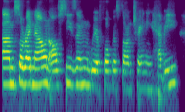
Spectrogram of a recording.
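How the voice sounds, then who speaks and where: A woman's voice: mid-range voice, fairly even intonation, moderate pace. A young woman from Germany with a German accent, chatting casually as an interview guest and athlete. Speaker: interview guest, competitive bodybuilder.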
